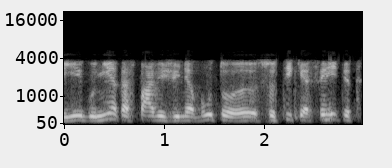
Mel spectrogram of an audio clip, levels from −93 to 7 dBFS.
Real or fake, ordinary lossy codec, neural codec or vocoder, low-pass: real; AAC, 32 kbps; none; 5.4 kHz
